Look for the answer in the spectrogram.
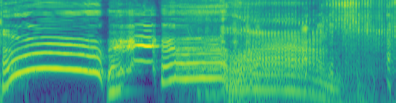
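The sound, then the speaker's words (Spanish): A person vocally imitates a monstrous beast: a loud, sustained howl, then two short yelping cries, sliding into a rough, raspy bray-like whinny that fades out. “haber escuchado los horripilantes gritos de la bestia durante toda la noche descritos como una mezcla entre un ladrido apagado de un perro con los chillidos de un burro y los relinchos de un caballo, güey.”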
